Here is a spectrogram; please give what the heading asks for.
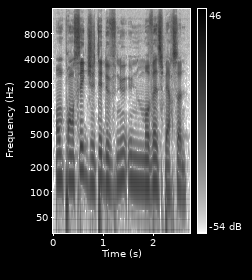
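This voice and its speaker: At a press conference, a Congolese man answers questions in a measured, reflective manner, mixing French with Lingala phrases between sentences. His voice is mid-pitched with a somewhat dark tone.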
